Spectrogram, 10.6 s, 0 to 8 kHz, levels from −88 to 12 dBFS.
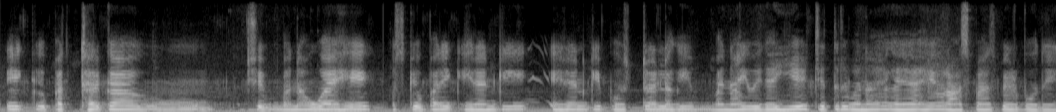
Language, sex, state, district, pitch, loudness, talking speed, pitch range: Hindi, female, Bihar, Jamui, 210 Hz, -16 LUFS, 160 wpm, 205-220 Hz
